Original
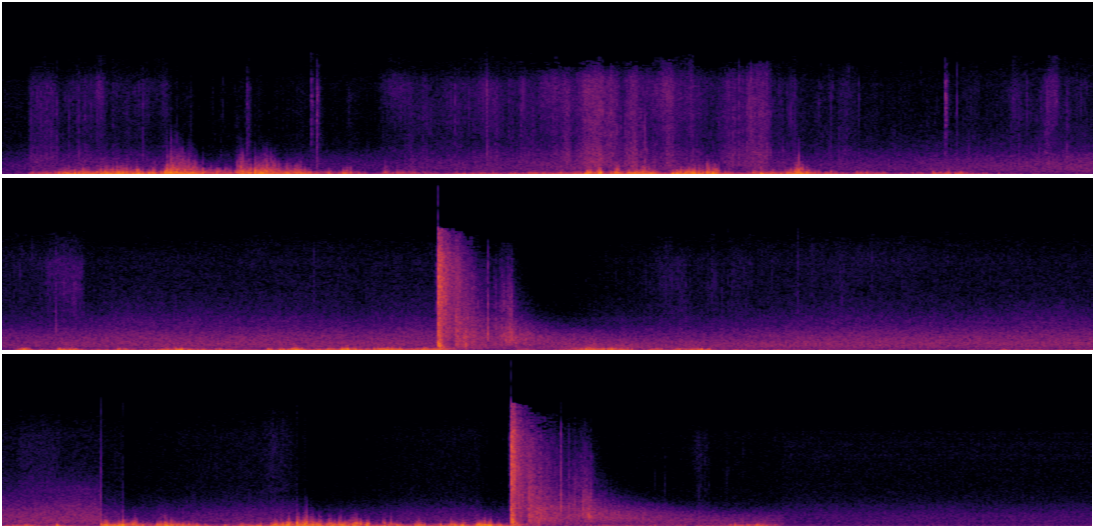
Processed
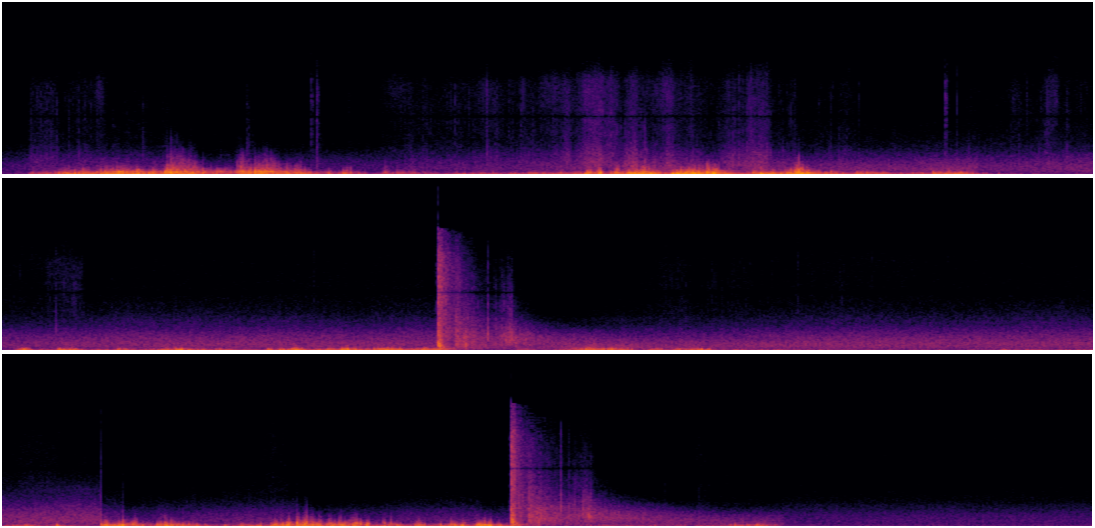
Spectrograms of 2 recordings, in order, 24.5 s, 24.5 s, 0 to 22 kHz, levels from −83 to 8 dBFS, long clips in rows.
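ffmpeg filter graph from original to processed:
-filter_complex "[0:a]asettb=1/sr,asplit=3[a][b][c];[a]atrim=end=0.784[d];[b]atrim=start=0.78:end=2.13,asetpts=PTS-STARTPTS,afade=t=in:d=0.004:c=qsin,afade=t=out:st=1.346:d=0.004:c=qsin,lowpass=8.1k,equalizer=f=370:w=6.9:g=9,asplit=2[e][f];[f]adelay=22,volume=-7.5dB[g];[e][g]amix=inputs=2:normalize=0,atrim=end_sample=59535[h];[c]atrim=start=2.126[i];[d][h]acrossfade=d=0.004:c1=hsin:c2=qsin[j];[j][i]acrossfade=d=0.004:c1=qsin:c2=hsin,asettb=1/sr,asplit=3[k][l][m];[k]atrim=end=4.644[n];[l]atrim=start=4.64:end=7.31,asetpts=PTS-STARTPTS,afade=t=in:d=0.004:c=qsin,afade=t=out:st=2.666:d=0.004:c=qsin,highshelf=f=2.1k:g=-7.5,bandreject=f=50:t=h:w=6,bandreject=f=100:t=h:w=6,bandreject=f=150:t=h:w=6,bandreject=f=200:t=h:w=6,bandreject=f=250:t=h:w=6,bandreject=f=300:t=h:w=6,bandreject=f=350:t=h:w=6,bandreject=f=400:t=h:w=6,bandreject=f=450:t=h:w=6,bandreject=f=500:t=h:w=6,acontrast=74[o];[m]atrim=start=7.306[p];[n][o]acrossfade=d=0.004:c1=hsin:c2=qsin[q];[q][p]acrossfade=d=0.004:c1=qsin:c2=hsin,highshelf=f=3.2k:g=-11,bandreject=f=7.4k:w=15"

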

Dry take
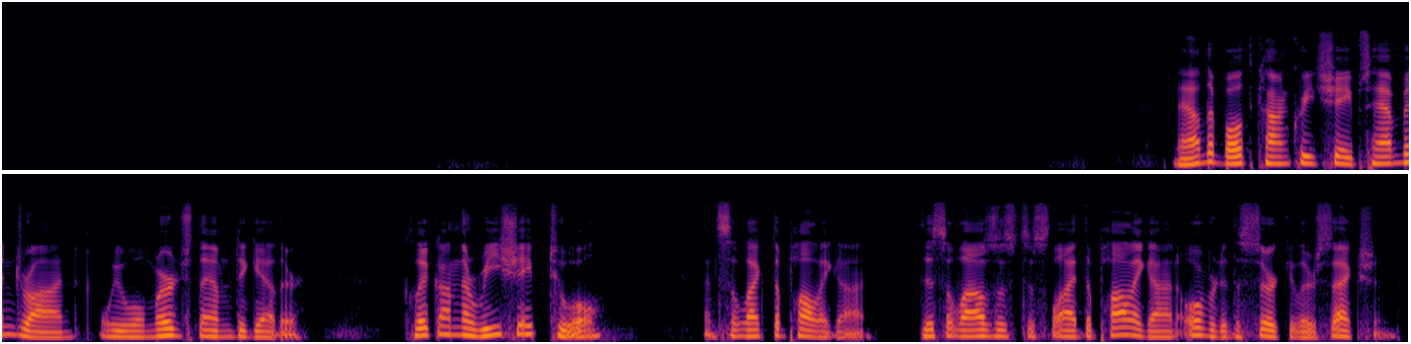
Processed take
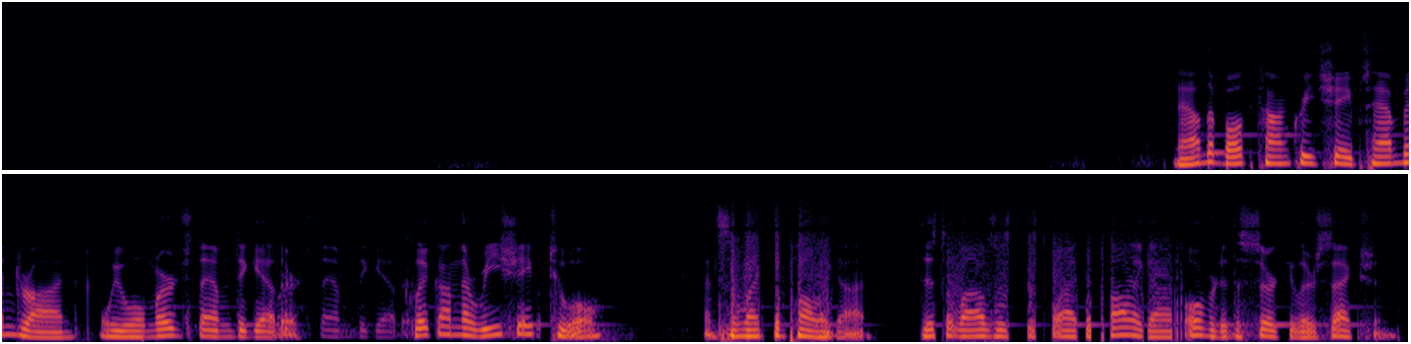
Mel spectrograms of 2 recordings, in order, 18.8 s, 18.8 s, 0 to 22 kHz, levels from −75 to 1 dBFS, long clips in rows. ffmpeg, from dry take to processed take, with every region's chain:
-filter_complex "[0:a]asettb=1/sr,asplit=3[a][b][c];[a]atrim=end=7.854[d];[b]atrim=start=7.85:end=9.59,asetpts=PTS-STARTPTS,afade=t=in:d=0.004:c=qsin,afade=t=out:st=1.736:d=0.004:c=qsin,adynamicsmooth=sensitivity=7:basefreq=5.9k,equalizer=f=1.2k:w=3.4:g=14[e];[c]atrim=start=9.586[f];[d][e]acrossfade=d=0.004:c1=hsin:c2=qsin[g];[g][f]acrossfade=d=0.004:c1=qsin:c2=hsin,asettb=1/sr,asplit=3[h][i][j];[h]atrim=end=10.314[k];[i]atrim=start=10.31:end=12.96,asetpts=PTS-STARTPTS,afade=t=in:d=0.004:c=qsin,afade=t=out:st=2.646:d=0.004:c=qsin,highpass=200,aecho=1:1:805:0.112,atrim=end_sample=116865[l];[j]atrim=start=12.956[m];[k][l]acrossfade=d=0.004:c1=hsin:c2=qsin[n];[n][m]acrossfade=d=0.004:c1=qsin:c2=hsin,asettb=1/sr,asplit=3[o][p][q];[o]atrim=end=14.154[r];[p]atrim=start=14.15:end=14.91,asetpts=PTS-STARTPTS,afade=t=in:d=0.004:c=qsin,afade=t=out:st=0.756:d=0.004:c=qsin,lowshelf=f=490:g=11.5,acrusher=bits=2:mode=log:mix=0:aa=0.000001[s];[q]atrim=start=14.906[t];[r][s]acrossfade=d=0.004:c1=hsin:c2=qsin[u];[u][t]acrossfade=d=0.004:c1=qsin:c2=hsin,asettb=1/sr,asplit=3[v][w][x];[v]atrim=end=15.594[y];[w]atrim=start=15.59:end=17.26,asetpts=PTS-STARTPTS,afade=t=in:d=0.004:c=qsin,afade=t=out:st=1.666:d=0.004:c=qsin,equalizer=f=1.7k:t=o:w=1.3:g=-13,aeval=exprs='val(0)*gte(abs(val(0)),0.0316)':c=same[z];[x]atrim=start=17.256[aa];[y][z]acrossfade=d=0.004:c1=hsin:c2=qsin[ab];[ab][aa]acrossfade=d=0.004:c1=qsin:c2=hsin,bandreject=f=5.7k:w=5.6,bandreject=f=420.2:t=h:w=4,bandreject=f=840.4:t=h:w=4,acrossover=split=780|7100[ac][ad][ae];[ac]acompressor=threshold=-21dB:ratio=4[af];[ad]acompressor=threshold=-42dB:ratio=4[ag];[ae]acompressor=threshold=-59dB:ratio=4[ah];[af][ag][ah]amix=inputs=3:normalize=0,volume=-2dB"

